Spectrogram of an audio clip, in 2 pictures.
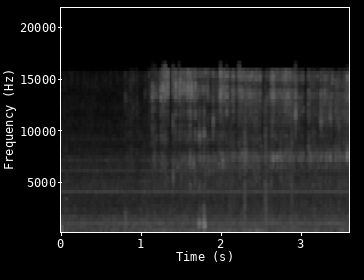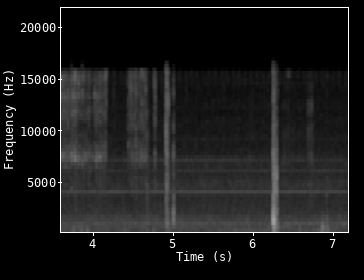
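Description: Scratchy rustling of a bare copper wire being handled, then a few sharp metallic clicks as pliers work it, the loudest about six seconds in.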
